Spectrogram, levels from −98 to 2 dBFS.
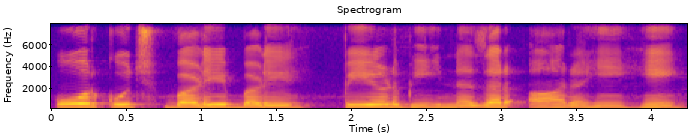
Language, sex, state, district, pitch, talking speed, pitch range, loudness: Hindi, female, Madhya Pradesh, Bhopal, 215 Hz, 125 wpm, 200-240 Hz, -18 LUFS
